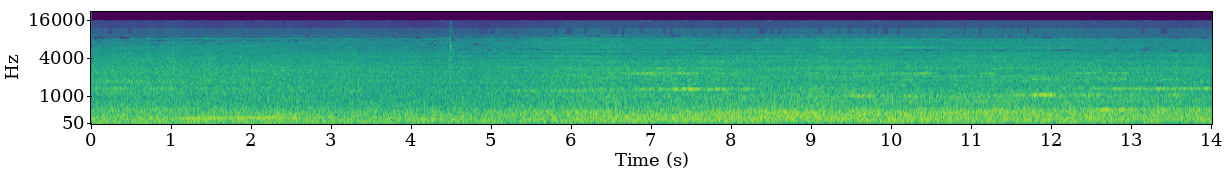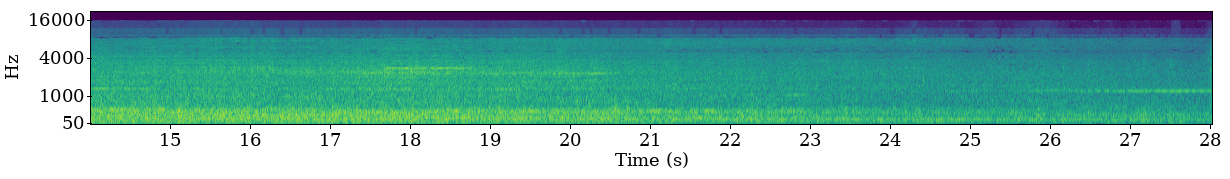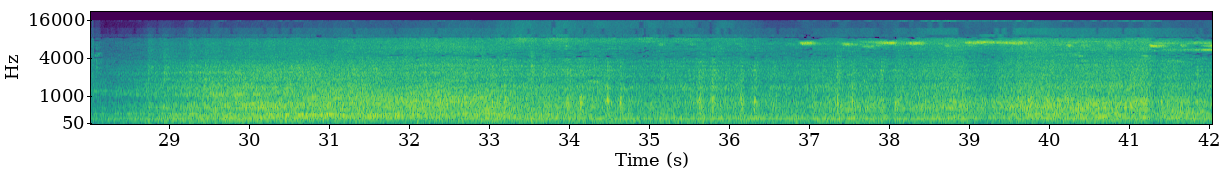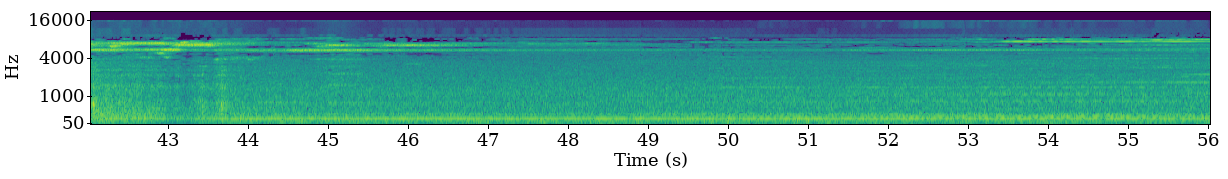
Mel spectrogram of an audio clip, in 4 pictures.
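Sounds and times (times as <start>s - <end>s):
train rumbling over rails: 0.0s - 56.0s
wheels squealing: 29.3s - 56.0s.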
